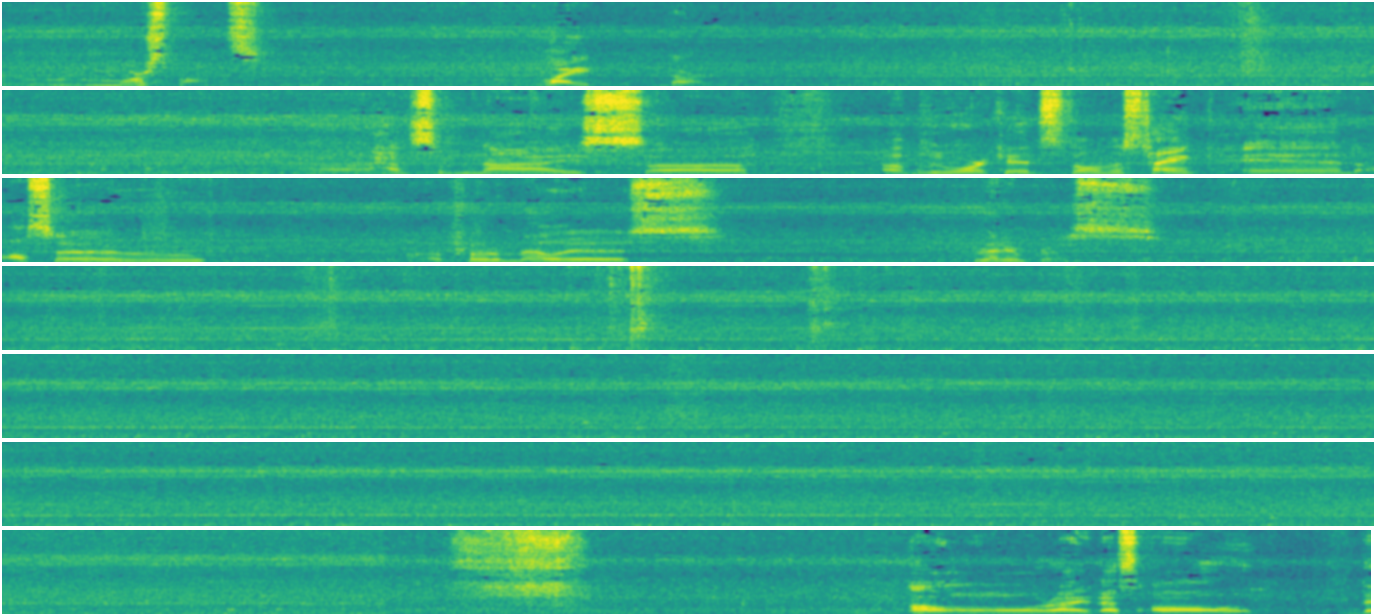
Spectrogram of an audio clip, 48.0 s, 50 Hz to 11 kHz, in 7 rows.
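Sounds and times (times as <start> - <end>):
aquarium equipment humming: 0.0 - 48.0
faint steady whine: 0.0 - 48.0.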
